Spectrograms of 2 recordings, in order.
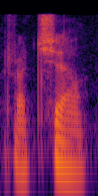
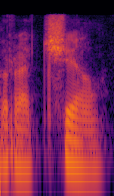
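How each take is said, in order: Both takes have the same delivery.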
